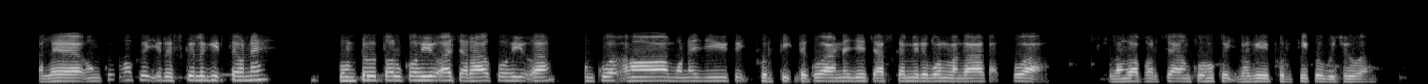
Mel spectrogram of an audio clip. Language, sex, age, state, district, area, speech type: Santali, male, 30-45, West Bengal, Bankura, rural, conversation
